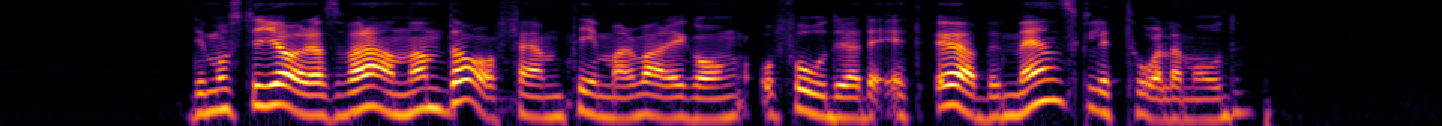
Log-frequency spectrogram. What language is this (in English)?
Swedish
